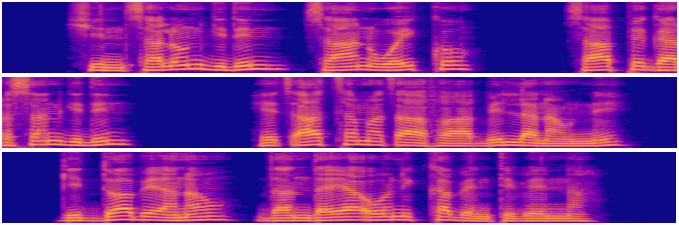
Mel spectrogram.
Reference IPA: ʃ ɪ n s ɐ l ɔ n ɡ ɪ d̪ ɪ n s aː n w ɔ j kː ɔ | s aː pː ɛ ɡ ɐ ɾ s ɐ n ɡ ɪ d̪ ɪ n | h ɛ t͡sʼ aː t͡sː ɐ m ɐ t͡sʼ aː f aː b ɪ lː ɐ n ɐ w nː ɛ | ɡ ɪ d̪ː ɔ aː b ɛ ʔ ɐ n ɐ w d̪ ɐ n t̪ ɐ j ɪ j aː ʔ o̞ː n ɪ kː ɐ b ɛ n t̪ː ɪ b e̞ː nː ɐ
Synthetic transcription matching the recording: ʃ ɪ n s ɐ l ɔ n ɡ ɪ d̪ ɪ n s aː n w ɔ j kː ɔ | s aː pː ɛ ɡ ɐ ɾ s ɐ n ɡ ɪ d̪ ɪ n | h ɛ t͡sʼ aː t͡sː ɐ m ɐ t͡sʼ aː f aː b ɪ lː ɐ n ɐ w nː ɛ | ɡ ɪ d̪ː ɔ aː b ɛ ʔ ɐ n ɐ w d̪ ɐ n d̪ ɐ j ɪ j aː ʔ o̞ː n ɪ kː ɐ b ɛ n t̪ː ɪ b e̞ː nː ɐ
